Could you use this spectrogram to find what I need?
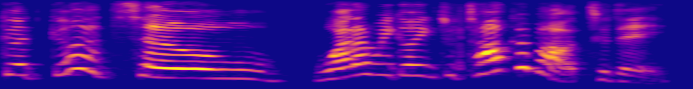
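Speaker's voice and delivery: ordinary delivery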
